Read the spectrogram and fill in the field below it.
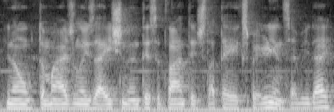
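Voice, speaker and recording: In a Dublin accent, a man speaks at a medium pitch with lively intonation, with audible room echo and noticeable background noise. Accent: Dublin Irish. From Dublin inner city (Summerhill). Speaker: youth worker. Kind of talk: recorded interview.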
